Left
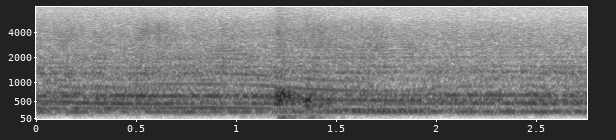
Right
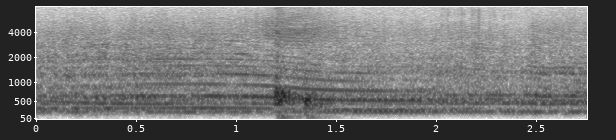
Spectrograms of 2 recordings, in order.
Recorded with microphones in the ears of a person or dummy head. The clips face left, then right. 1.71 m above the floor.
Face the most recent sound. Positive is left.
turn(degrees=-70)  # may be behind; listen again after turning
